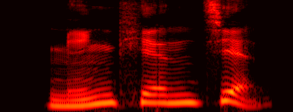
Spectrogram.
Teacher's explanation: 明 is second tone. 天 is first tone. And 见 is fourth tone.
